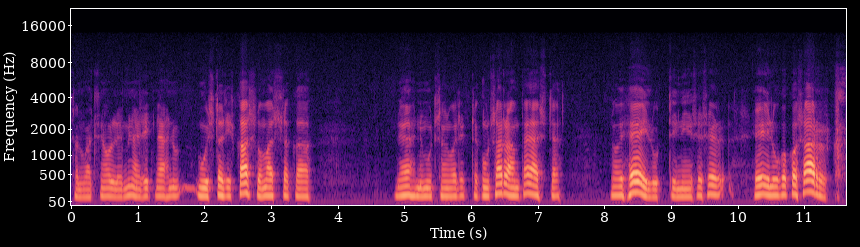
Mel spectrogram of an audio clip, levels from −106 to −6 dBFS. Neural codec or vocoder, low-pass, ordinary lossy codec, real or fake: none; 14.4 kHz; none; real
